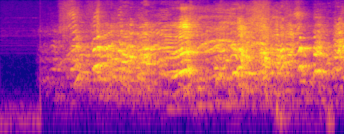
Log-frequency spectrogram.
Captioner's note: audience laughter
